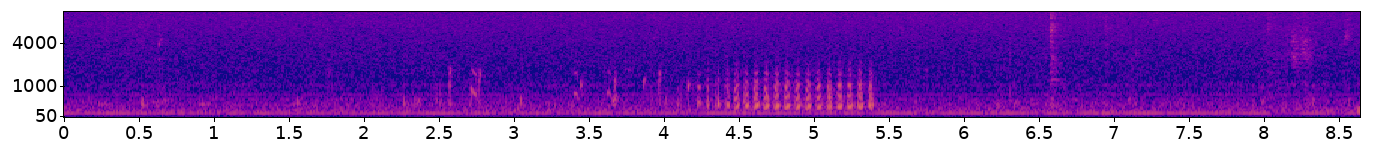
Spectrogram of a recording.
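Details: Young pet guinea pigs about three or four weeks old, indoors; a few soft squeaks, then a rapid pulsed purring chutter of about one second, followed by quiet room hum.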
